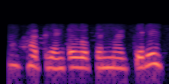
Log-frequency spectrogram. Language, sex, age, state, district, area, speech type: Kannada, female, 18-30, Karnataka, Bidar, rural, conversation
